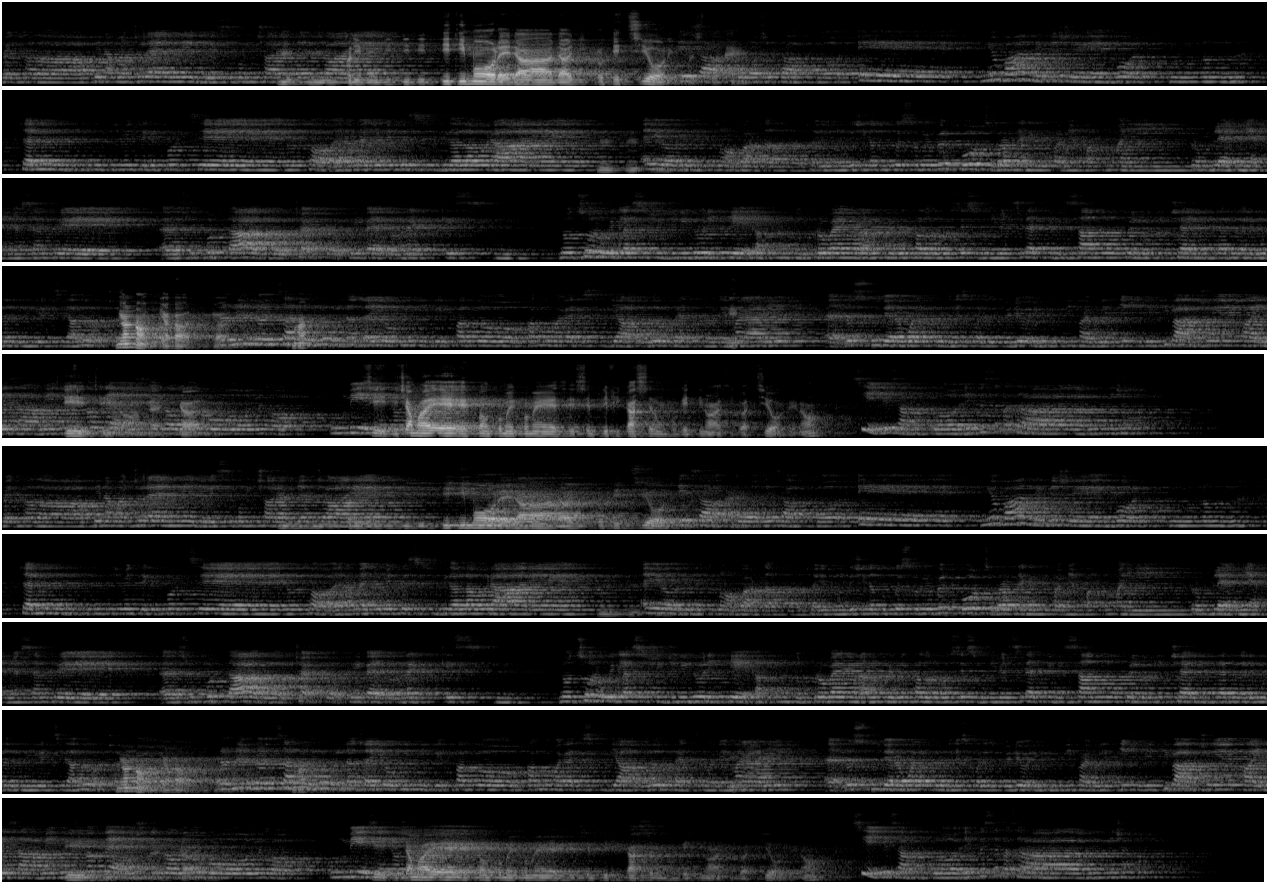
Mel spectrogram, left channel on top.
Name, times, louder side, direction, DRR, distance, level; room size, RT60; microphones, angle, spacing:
voice 1, 0.0-3.8 6.8-18.4 19.0-30.4 30.9-39.6 40.1-45.8 46.2-53.5 53.9-54.6 59.1-62.0, equal, 10° right, -4 dB, 1.2 m, -38 dB
voice 2, 2.8-6.8 7.3-7.4 18.6-19.3 39.1-40.2 40.9-41.0 45.2-45.3 51.2-52.6 54.3-58.8, left 6 dB, 75° left, 8 dB, 0.4 m, -31 dB
10.0 x 6.7 x 2.9 m, 2.2 s
head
